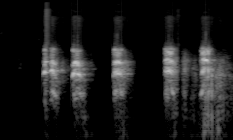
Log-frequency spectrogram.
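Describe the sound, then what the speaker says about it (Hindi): A dog barks outside in a short series of six sharp barks, fairly close and loud, with silence between them. "बाहर कुत्ता भौंक रहा है कंटिन्यू।"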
